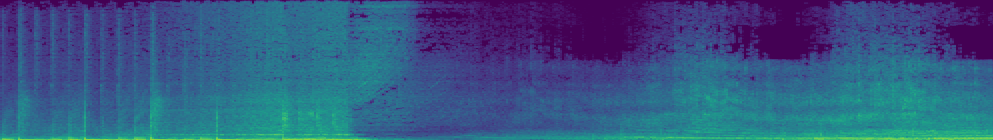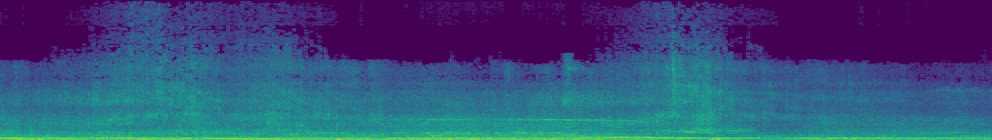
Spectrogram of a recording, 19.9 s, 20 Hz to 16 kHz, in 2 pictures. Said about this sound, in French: Les sons que vous venez d'entendre ont été captés dans la nuit du 25 au 26 janvier 2020 vers la mi-course des 24 heures de Daytona, première épreuve du championnat IMSA WeatherTech pour voitures de sport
